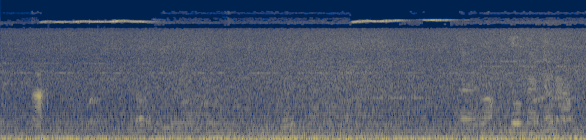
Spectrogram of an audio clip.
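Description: Steady low rumble of road traffic, with faint voices talking now and then over it.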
